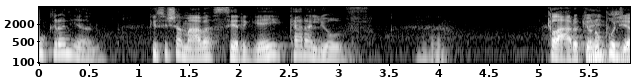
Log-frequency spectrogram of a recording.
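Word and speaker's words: Королёв: que se chamava Sergei Karalyov. Claro que eu não podia Entendi. falar Karalyov. Em russo se escreve K-O-R-O-L-E-V. Mas em russo, o som, a letra O, quando ela não é tônica, ela vira A.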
